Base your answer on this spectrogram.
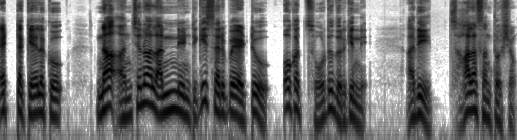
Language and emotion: Telugu, happy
